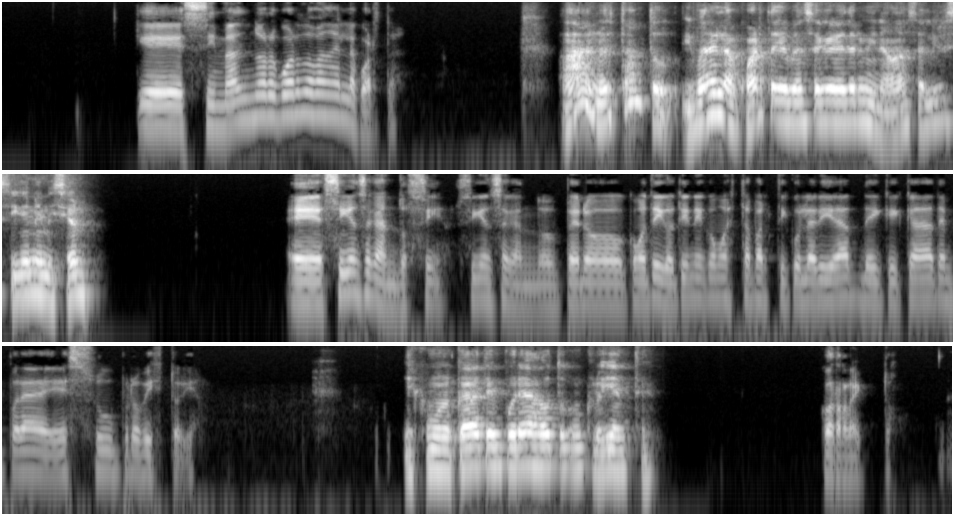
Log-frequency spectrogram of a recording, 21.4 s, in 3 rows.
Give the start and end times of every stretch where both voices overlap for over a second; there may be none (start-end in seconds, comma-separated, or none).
none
